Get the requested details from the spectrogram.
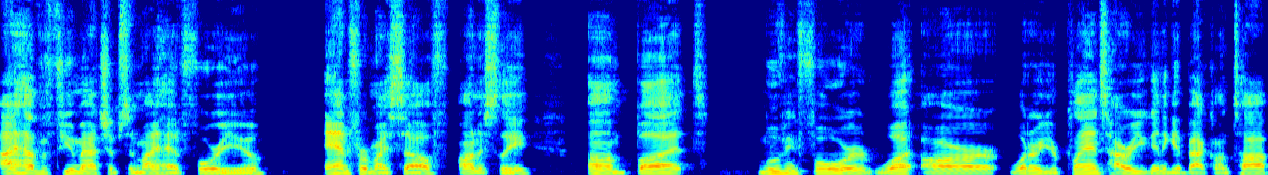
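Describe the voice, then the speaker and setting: On a very clean recording with a silent background and a dry, close sound with no echo, a man talks in an unremarkable speaking voice at medium pitch, moderate pace and ordinary pitch variation. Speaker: jiu-jitsu athlete and podcast co-host. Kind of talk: casual chat.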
